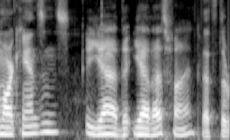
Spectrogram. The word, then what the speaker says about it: Arkansans: Do you Like- call them Arkansans? Yeah, that's fine. That's the right Have you called the pronunciation.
